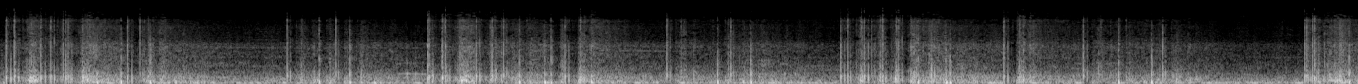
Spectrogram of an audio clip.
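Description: Fireworks display: a rapid, continuous run of aerial shell bangs and crackling, with heavier clusters of bursts coming in waves about every four seconds.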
